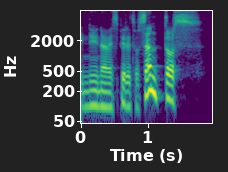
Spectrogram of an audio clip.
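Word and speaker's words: Nuno Espírito Santo: Because obviously Nuno Espirito Santos, Chris, fantastic manager. – Wow, what a pronunciation there. – Thank you. I tried to roll the R's.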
